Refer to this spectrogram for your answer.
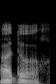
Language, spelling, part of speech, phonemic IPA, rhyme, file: French, adore, verb, /a.dɔʁ/, -ɔʁ, Fr-adore.ogg
- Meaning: inflection of adorer: 1. first/third-person singular present indicative/subjunctive 2. second-person singular imperative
